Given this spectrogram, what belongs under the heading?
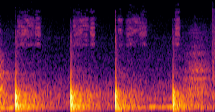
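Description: A pen writes a decimal fraction by hand on paper, four short scratchy strokes evenly spaced, close and quiet with nothing else around them.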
